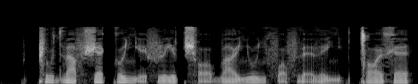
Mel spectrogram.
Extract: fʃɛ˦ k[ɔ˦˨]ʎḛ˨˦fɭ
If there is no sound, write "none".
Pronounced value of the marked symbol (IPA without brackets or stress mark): ʊ˦˨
